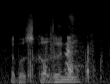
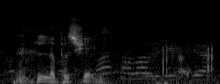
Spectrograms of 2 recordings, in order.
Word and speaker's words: Labuschagne: But I struggled most pronouncing Labuschagne, Labuskagani, Labushane, and finally I had to take help from Mr. Chishti Mujahid. I called him and asked him or requested him, sir, what should be the pronunciation? Then he told me that you should simply say Labuschagne.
